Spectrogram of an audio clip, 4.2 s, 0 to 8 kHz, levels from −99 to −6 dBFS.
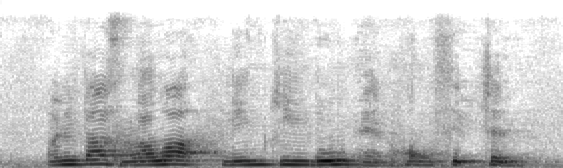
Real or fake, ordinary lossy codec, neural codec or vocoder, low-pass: fake; none; codec, 44.1 kHz, 3.4 kbps, Pupu-Codec; 7.2 kHz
